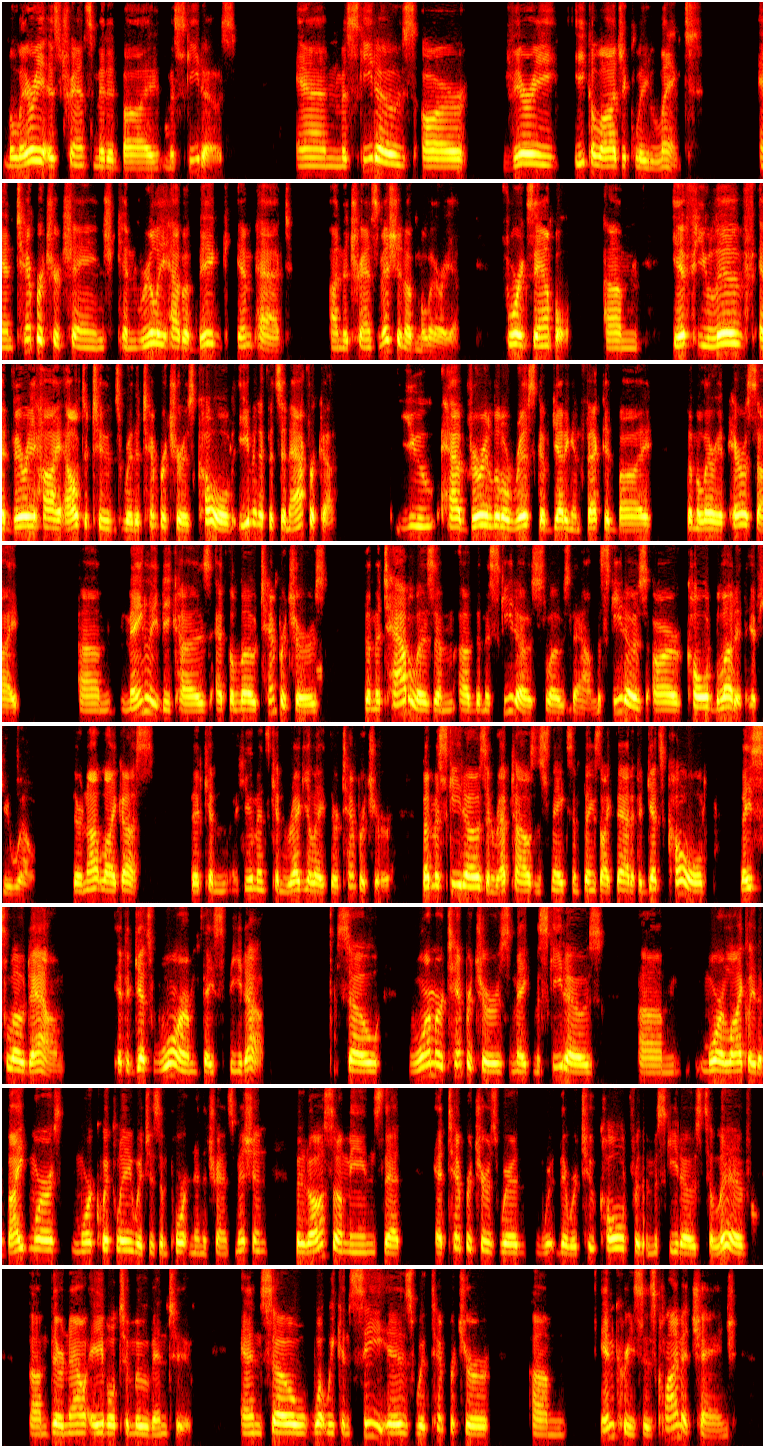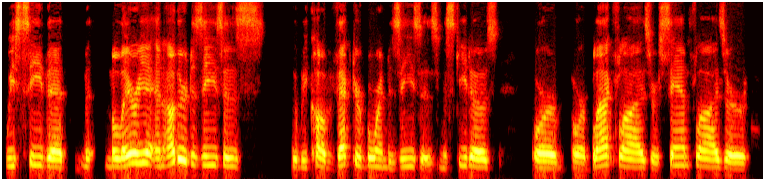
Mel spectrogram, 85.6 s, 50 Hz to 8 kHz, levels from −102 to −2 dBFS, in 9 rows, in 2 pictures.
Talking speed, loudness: 135 wpm, -23 LUFS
